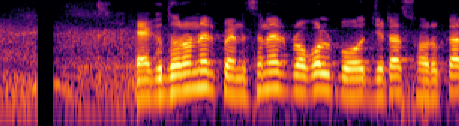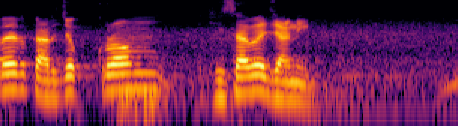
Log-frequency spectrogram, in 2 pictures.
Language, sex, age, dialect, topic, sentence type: Bengali, male, 25-30, Jharkhandi, banking, statement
